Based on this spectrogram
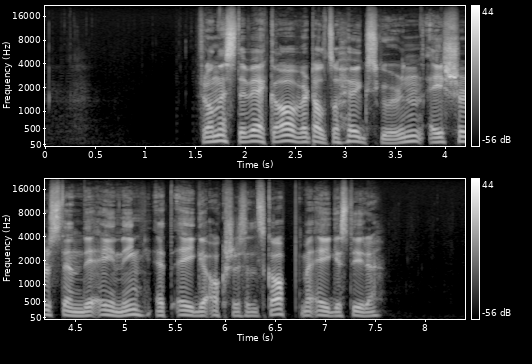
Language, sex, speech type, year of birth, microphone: Norwegian, male, read, 1989, Shure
